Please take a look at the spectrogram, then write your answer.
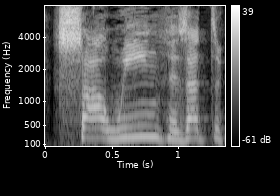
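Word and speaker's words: Samhain: know the real name I think was called sawe is that the correct the correct pronunciation that's yeah and in the Celtic British Isles yeah sa it's spelled s m ha a i n but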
